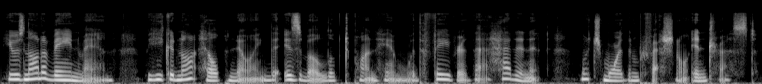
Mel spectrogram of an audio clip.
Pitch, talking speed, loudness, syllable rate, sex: 200 Hz, 230 wpm, -18 LUFS, 5.8 syllables/s, female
